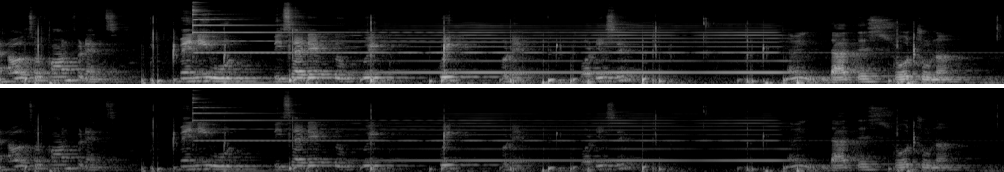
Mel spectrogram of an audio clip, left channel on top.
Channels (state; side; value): quieter; right; 10.9 dB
